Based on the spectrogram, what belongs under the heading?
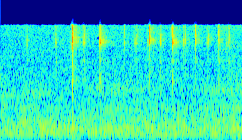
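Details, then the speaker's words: Glock pistol: light sharp metallic ticks, three or four a second, from the firing pin rattling, freed by trigger bar pressure on the internal safety; grease won't help; normal firing pin rattle. "but that sound is the firing pin um now if anybody else besides Pete is watching um that's that's a pretty normal sound for Glocks to make"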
